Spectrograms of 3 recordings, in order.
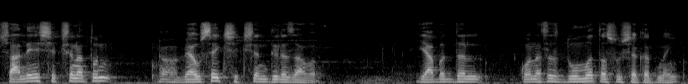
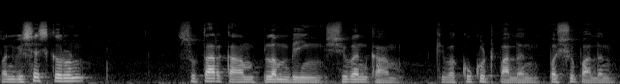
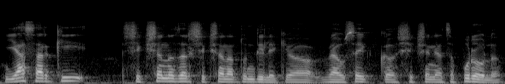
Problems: none marked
